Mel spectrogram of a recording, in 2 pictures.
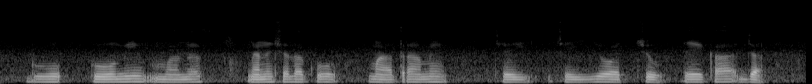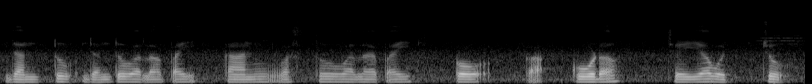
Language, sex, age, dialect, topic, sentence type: Telugu, male, 18-24, Telangana, banking, question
